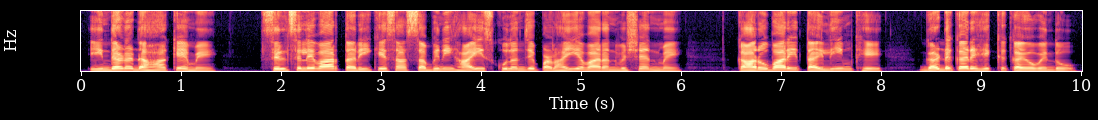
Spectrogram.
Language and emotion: Sindhi, neutral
